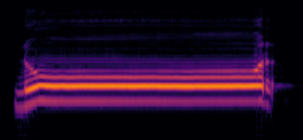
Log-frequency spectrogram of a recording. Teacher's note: উচ্চারণ করতে হবে নূর তিন আলিফ টান দিয়ে থামতে হবে এখানে প্রথমত এক আলিফ টান ছিল পেশের পরে ওয়াও সাকিন এক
